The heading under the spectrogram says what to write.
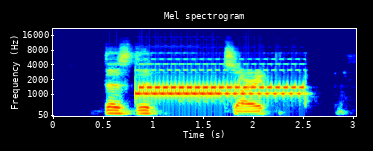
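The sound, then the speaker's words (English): A telephone rings with a steady, warbling electronic trill lasting about two seconds, loud, with brief bursts of a voice cutting in at the start and partway through. “It seems his phone has taken him.”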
